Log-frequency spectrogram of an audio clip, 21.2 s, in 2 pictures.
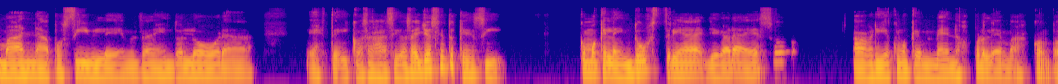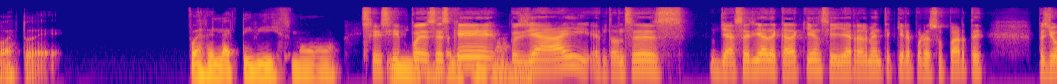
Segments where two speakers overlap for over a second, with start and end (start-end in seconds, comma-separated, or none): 14.4-15.8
